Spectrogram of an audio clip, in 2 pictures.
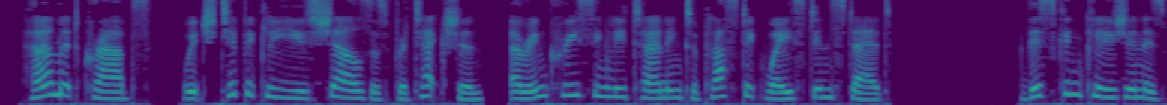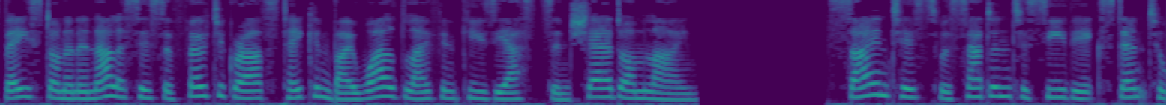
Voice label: English Newsroom Advanced FAST Reading; Hermit Crabs Worldwide Using Plastic Waste as Shells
